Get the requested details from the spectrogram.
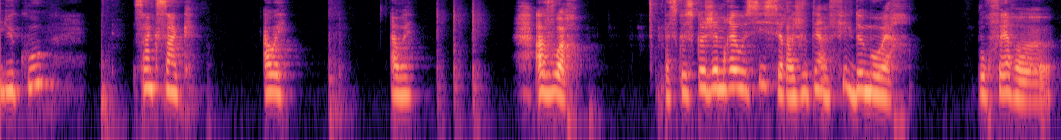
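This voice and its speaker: A woman's voice: fairly high pitch, warm tone. A middle-aged woman chatting casually in a knitting vlog, rambling and self-mocking as she talks. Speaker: knitting vlogger. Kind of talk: casual chat.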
